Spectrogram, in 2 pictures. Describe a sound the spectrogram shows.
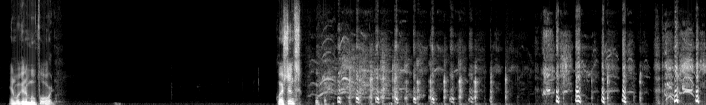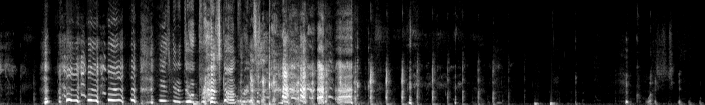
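Several men talk and joke into microphones with animation.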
